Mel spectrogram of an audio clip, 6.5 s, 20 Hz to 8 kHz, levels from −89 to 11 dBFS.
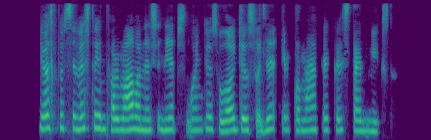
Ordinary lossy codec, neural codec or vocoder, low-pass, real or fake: MP3, 48 kbps; codec, 16 kHz, 1 kbps, FreqCodec, larger model; 7.2 kHz; fake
